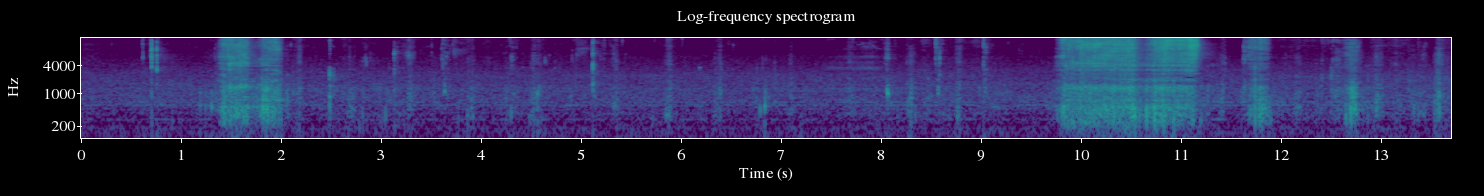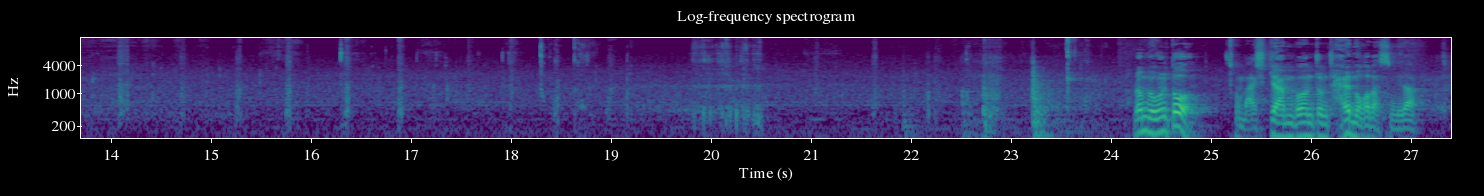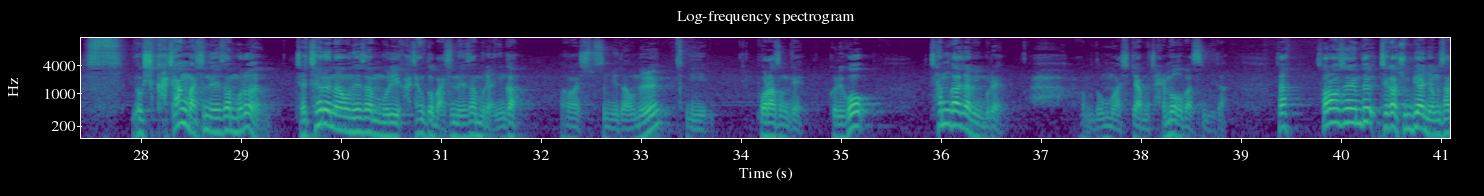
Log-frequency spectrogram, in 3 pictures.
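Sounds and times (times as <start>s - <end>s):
loud slurping from a bowl: 1.4s - 2.1s, 9.8s - 11.9s, 19.8s - 20.6s
person chewing and crunching: 1.4s - 9.2s, 9.9s - 22.4s.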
